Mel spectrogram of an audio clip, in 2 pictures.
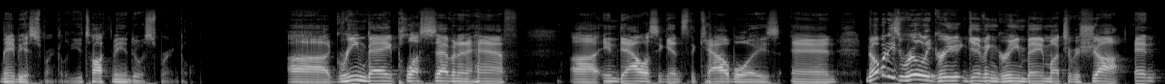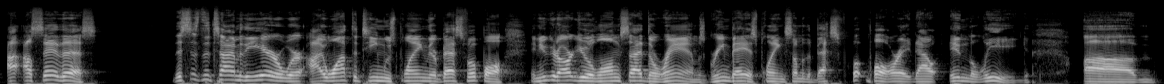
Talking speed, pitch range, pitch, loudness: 200 wpm, 120-165 Hz, 140 Hz, -21 LUFS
